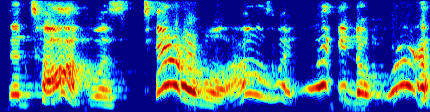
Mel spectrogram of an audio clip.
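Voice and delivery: laughing, then a very high, loud "what in the world"; stunned mock outrage; shocked. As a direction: squeal in disbelief. Shocked at dinner talk.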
